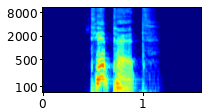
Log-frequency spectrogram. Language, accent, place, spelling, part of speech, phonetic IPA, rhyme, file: German, Germany, Berlin, tippet, verb, [ˈtɪpət], -ɪpət, De-tippet.ogg
- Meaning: second-person plural subjunctive I of tippen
